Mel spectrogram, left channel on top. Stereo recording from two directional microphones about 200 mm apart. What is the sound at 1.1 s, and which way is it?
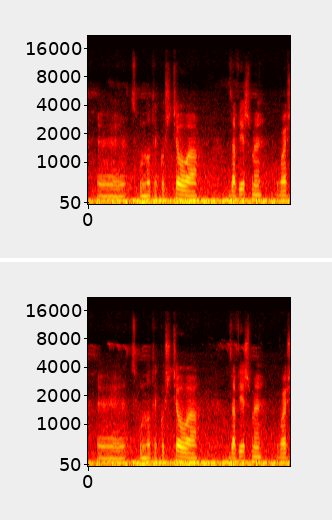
A man's voice, 15° right (ahead or behind).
